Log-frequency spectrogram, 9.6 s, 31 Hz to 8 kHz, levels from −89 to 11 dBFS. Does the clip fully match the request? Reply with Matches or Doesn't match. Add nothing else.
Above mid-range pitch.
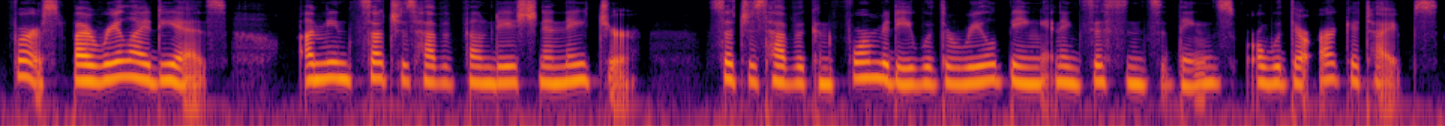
Matches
